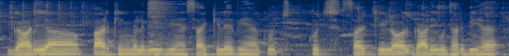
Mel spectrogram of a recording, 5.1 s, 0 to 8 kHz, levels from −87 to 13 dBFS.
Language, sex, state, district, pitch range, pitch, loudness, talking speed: Hindi, male, Bihar, Araria, 115-120 Hz, 120 Hz, -16 LUFS, 225 wpm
